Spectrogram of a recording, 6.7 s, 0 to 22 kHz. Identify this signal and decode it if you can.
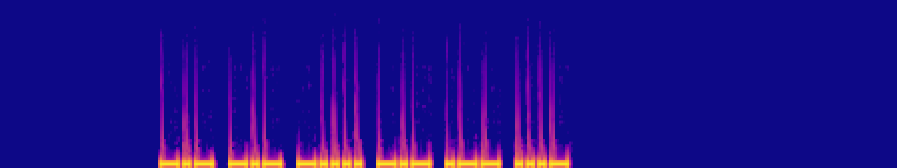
Morse code, heard as a keyed tone, about 28 wpm, 700 Hz. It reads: KK6KWV
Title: USA Call Signs - 6 Characters - Repeated 3x - 28wpm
